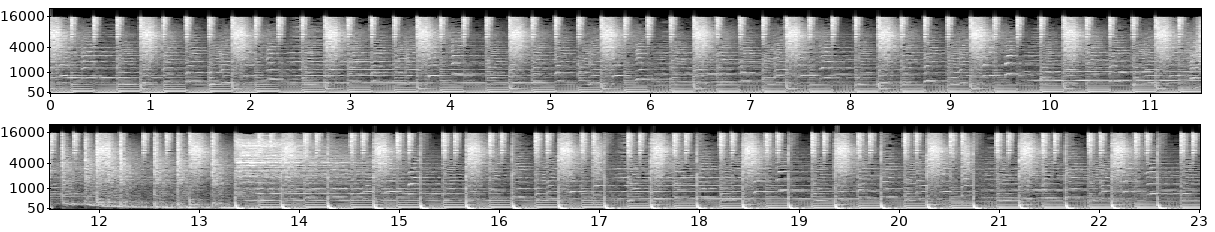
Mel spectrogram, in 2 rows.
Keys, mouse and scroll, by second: 2.4 click, 3.4 g, 3.8 y, 6.5 click, 6.5 x, 8.7 click, 9.5 middle click, 11.8 click, 13.3-14.4 middle drag, 15.0 scroll up 1, 15.2 middle click, 16.8 g, 17.2 z, 19.9 click, 21.1 click, 22.8 click.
